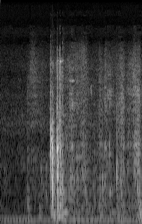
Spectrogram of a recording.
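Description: Prying a heel part off an Allen Edmonds shoe during restoration gives a short woody creak and scrape, with one louder wrench in the middle, close and alone.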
